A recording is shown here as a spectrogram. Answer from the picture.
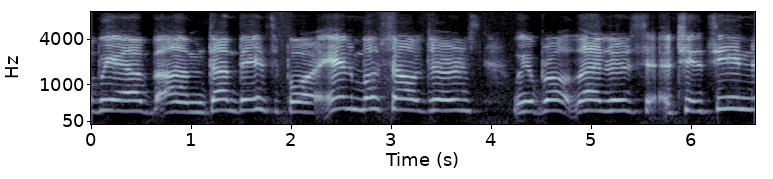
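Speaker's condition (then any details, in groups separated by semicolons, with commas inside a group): ALS; limb onset, right foot first; diagnosed 1.5 years ago, portable wheelchair, right hand, both shoulders weak; slower speech, voice banking done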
